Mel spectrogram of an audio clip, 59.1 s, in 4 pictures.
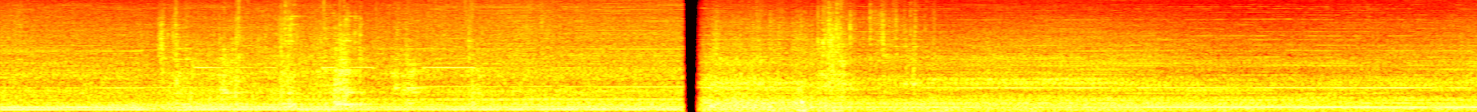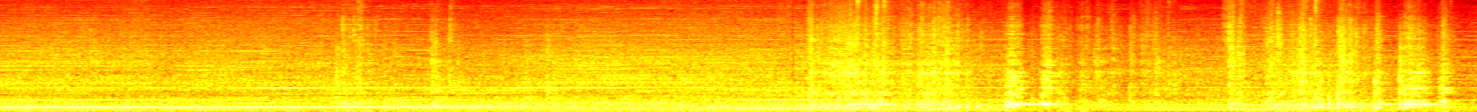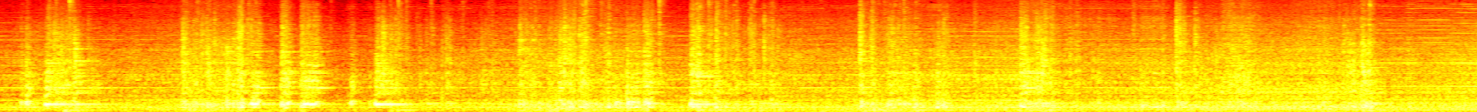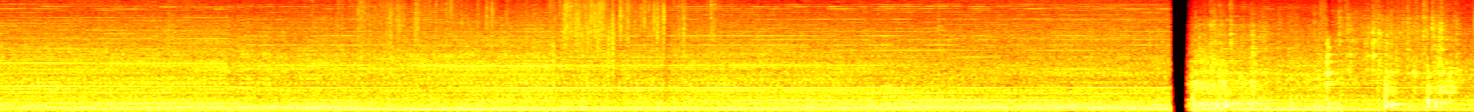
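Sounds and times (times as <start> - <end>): excavator diesel engine running: 0.0 - 59.0
bucket scraping stony soil: 46.7 - 52.0.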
